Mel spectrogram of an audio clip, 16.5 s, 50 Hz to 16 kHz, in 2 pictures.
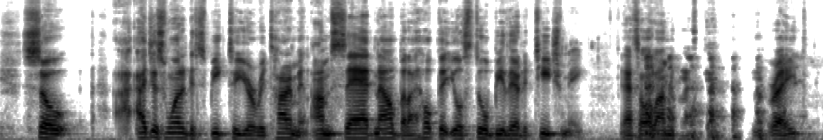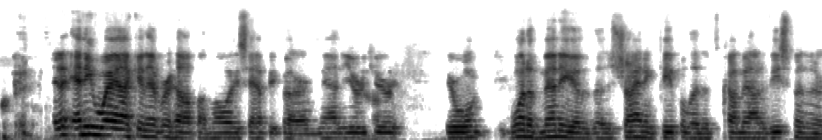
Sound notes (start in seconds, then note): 6.4 laughs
